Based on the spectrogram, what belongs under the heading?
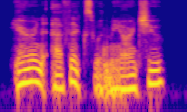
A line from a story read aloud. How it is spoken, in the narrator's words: he asks in that deep, sexy voice of his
